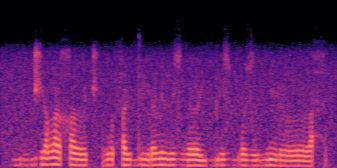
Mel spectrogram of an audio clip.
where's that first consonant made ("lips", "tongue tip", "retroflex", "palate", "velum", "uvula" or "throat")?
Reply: lips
